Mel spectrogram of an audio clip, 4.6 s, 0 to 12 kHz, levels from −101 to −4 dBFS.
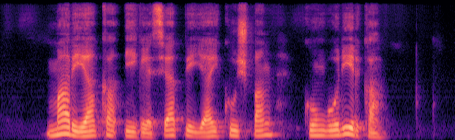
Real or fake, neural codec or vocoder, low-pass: fake; autoencoder, 48 kHz, 32 numbers a frame, DAC-VAE, trained on Japanese speech; 10.8 kHz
